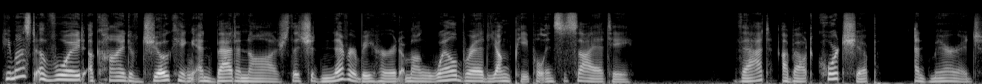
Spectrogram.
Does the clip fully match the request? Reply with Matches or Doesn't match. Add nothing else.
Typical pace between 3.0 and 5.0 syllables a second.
Matches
